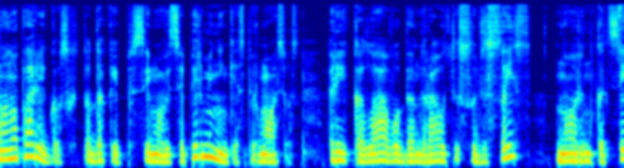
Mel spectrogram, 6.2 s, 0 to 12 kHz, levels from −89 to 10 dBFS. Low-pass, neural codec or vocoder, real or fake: 10.8 kHz; none; real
